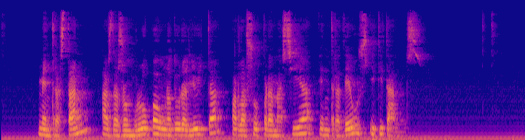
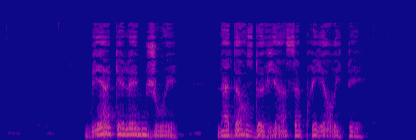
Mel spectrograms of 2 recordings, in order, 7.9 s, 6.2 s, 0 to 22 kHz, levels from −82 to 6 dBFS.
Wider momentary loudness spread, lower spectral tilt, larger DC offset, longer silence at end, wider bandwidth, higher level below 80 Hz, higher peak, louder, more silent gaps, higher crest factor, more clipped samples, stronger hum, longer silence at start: second, 9 LU vs 12 LU; first, -6.5 dB/octave vs -4 dB/octave; neither; second, 0 s vs 0.8 s; first, 16 kHz vs 11.5 kHz; first, -38 dBFS vs -72 dBFS; first, -4 dBFS vs -24 dBFS; first, -20 LUFS vs -42 LUFS; neither; about the same, 18 dB vs 20 dB; neither; first, 50 Hz at -35 dBFS vs none; second, 0.05 s vs 1.3 s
